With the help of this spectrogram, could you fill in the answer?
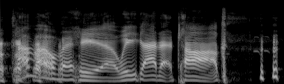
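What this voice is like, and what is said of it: Imitated character voice. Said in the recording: “My impression of Wallace doing Parlo. ... It's hard to do Wallace doing Parlo.”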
